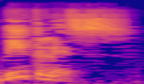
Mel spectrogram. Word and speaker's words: Beatles: Y ellos estaban inspirados precisamente en The Beatles, o acá en México se pronuncia The Beatles, los Beatles. Pero creo que su pronunciación correcta es Beatles.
